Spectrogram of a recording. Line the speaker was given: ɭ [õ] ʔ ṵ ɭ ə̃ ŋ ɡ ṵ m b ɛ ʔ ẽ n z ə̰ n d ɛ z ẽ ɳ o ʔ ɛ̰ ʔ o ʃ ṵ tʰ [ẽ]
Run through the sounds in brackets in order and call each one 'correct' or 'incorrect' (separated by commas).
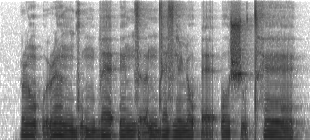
correct, incorrect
